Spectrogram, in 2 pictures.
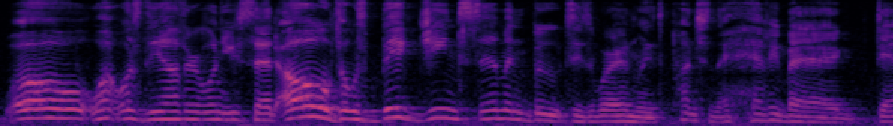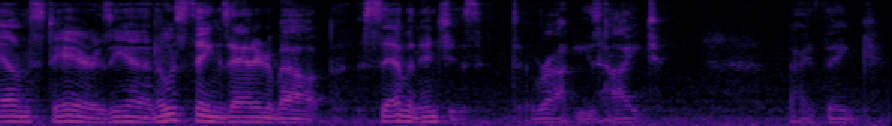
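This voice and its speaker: A middle-aged man co-hosting a live show, chatting casually about movies with wry, jokey exaggeration. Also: a little slow. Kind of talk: casual humorous movie-discussion chat. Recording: noticeable low rumbling background noise.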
